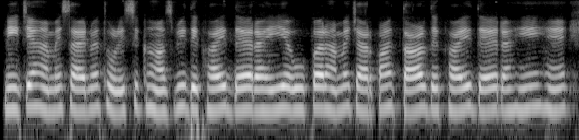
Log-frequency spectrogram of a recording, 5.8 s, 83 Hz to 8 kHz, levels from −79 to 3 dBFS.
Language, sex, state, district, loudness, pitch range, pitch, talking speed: Hindi, female, Madhya Pradesh, Dhar, -16 LUFS, 220-235 Hz, 225 Hz, 215 wpm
